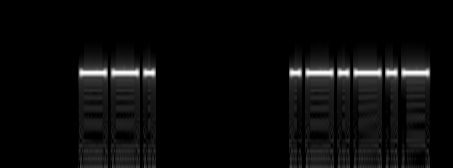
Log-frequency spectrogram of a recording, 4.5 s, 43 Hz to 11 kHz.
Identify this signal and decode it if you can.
Morse code, heard as a keyed tone, about 15 wpm, spaced as for 5 wpm, 1000 Hz. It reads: G.
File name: qotdfiles / 5wpm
